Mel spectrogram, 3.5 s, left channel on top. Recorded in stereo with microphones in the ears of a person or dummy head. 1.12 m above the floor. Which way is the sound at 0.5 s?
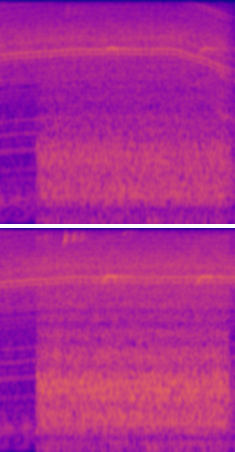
80° right.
